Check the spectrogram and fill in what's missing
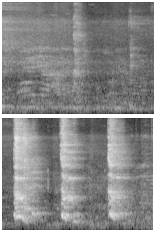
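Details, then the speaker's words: Three loud, sharp forceful coughs after a deep breath, demonstrated in post-pulmonary-TB rehabilitation for sputum clearance; taught as two to three consecutive maximal coughs, no more. "Batuknya dua kali maksimal tiga kali berurutan jangan lebih dari itu langsung sekerasnya sekuatnya ya"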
